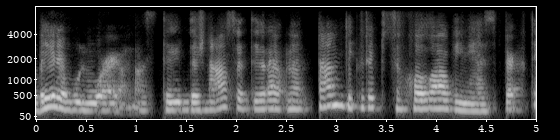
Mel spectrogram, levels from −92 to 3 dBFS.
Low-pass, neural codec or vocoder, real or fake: 7.2 kHz; codec, 16 kHz, 1 kbps, FreqCodec, smaller model; fake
